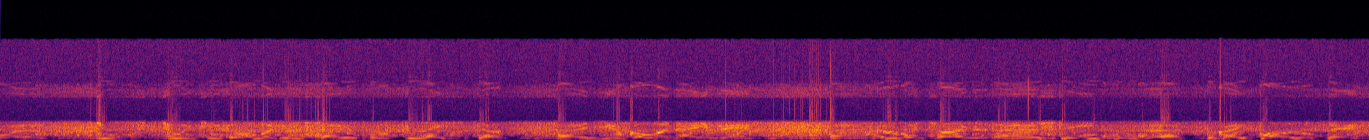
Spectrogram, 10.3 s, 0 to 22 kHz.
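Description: Single-sideband voice transmission on the 40 m amateur band, received on a Xiegu X6200 transceiver and heard through its speaker: German-language speech squeezed into a narrow, thin-sounding band over steady hiss, with laughter near the end.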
